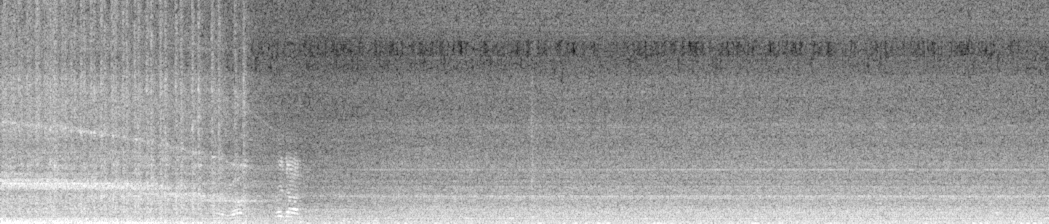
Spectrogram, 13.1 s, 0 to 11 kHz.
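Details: Chevy S10 street rod, homemade turbo setup with carbs, fired up after carb tweak: harsh start settling into lumpy idle with uneven beat, like a cylinder dropping in and out; rough idle, cause unconfirmed.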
